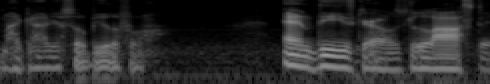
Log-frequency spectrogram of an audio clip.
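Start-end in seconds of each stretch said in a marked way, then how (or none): 0.0-1.5 soft, very quiet, barely audible half-whisper. Retelling how a friend half-whispered in a girl's ear: imitating a half-whisper. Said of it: "he whispers in this girl's ear".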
